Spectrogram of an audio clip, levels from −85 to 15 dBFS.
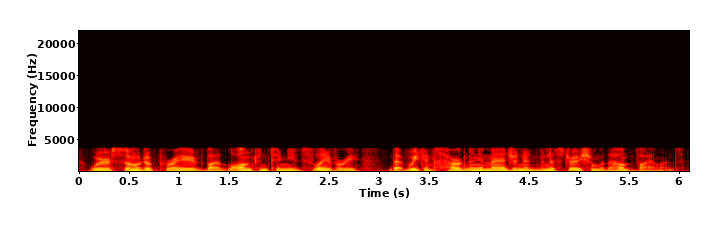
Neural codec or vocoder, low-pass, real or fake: autoencoder, 22.05 kHz, a latent of 192 numbers a frame, VITS, trained on many speakers; 3.6 kHz; fake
